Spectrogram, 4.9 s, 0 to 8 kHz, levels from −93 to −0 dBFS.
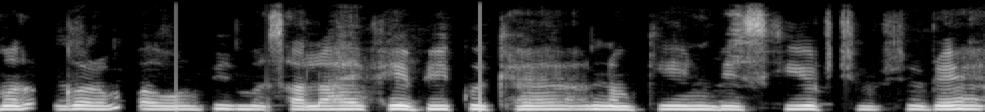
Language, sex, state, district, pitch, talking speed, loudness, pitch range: Hindi, female, Bihar, Muzaffarpur, 235 Hz, 145 wpm, -15 LUFS, 230-240 Hz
